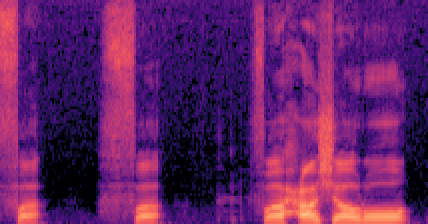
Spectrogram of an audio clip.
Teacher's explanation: Jelas fa itu mengalir nafas, mengalir aliran nafas. Hembusannya keluar.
